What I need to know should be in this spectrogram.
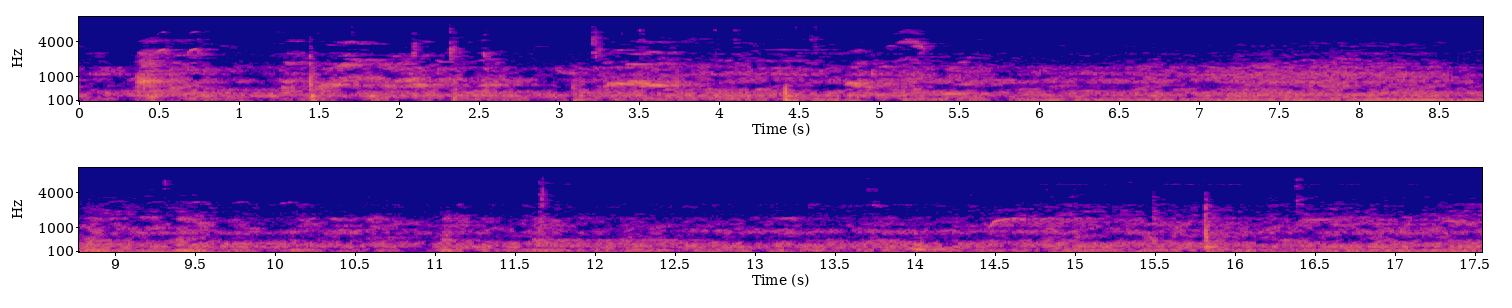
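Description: Two young men chew food noisily.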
